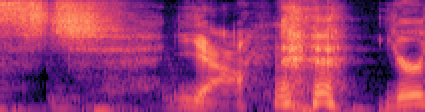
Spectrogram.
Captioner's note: laughs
